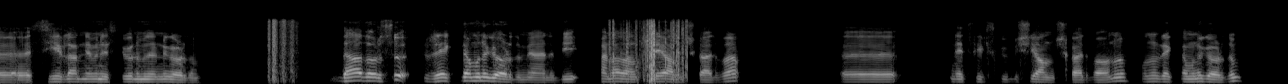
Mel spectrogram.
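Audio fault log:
throughout: Opus voice compression. The speech sounds muffled and a little hoarse, with a faintly robotic edge, and there's nothing at all above about 8.5 kHz, so the top end just stops. That's the SILK linear-prediction coder in wideband mode working hard: the excitation is coded coarsely, which produces the rough, buzzy texture. The damage is heavy, consistent with a bitrate of around 10 kbps and 20 ms frames.
2.68–2.98 s and 6.09–6.88 s: cable scratch noise. Two bursts of dense, uneven scratching sit over the speech. The first is short and roughly as loud as the speech. The second lasts nearly 0.8 s and is somewhat louder than the speech. The ragged, crackly rustle is likely a worn cable, connector or control being moved, so its contact resistance jumps around rapidly and spits noise into the signal.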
